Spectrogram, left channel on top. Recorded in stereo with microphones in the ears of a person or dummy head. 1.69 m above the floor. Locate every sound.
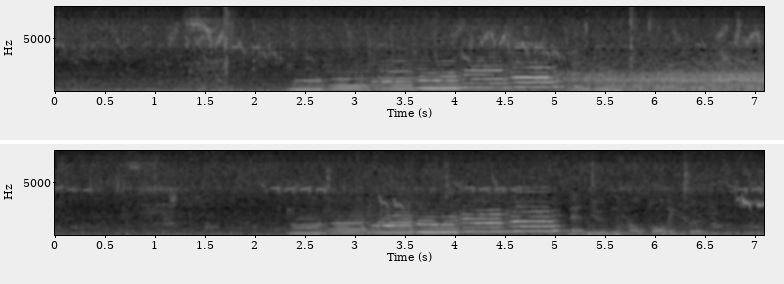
2.3 s a flute: 45° right (ahead or behind), 2 m
5.1 s a man speaking: 35° right (ahead or behind), 2.5 m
